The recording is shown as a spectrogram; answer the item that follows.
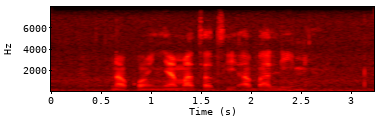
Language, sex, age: Southern Sotho, male, 21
